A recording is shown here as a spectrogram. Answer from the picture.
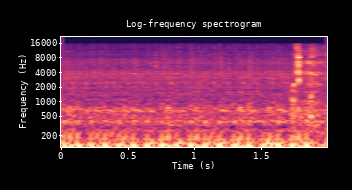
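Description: Harley-Davidson Street Glide's V-twin engine running steadily while cruising, with wind noise on the helmet-mounted microphone.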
